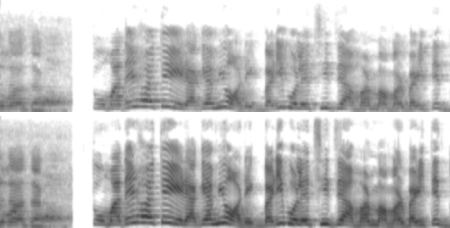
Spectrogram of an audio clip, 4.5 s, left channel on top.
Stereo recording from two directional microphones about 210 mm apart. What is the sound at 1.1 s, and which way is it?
A woman's voice, 50° right (ahead or behind).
